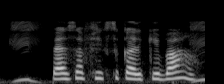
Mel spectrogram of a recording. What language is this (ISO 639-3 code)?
bho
